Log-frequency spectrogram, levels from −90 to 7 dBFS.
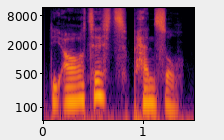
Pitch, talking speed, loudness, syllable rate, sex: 130 Hz, 120 wpm, -20 LUFS, 4.0 syllables/s, male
